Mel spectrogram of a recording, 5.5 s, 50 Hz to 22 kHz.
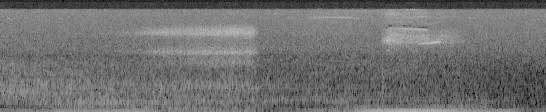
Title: Snoring, Part 2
